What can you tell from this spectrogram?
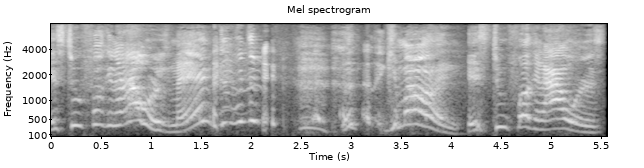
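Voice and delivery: high, laughing disbelief at the runtime; exasperated disbelief. Retold or imitated. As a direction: squeal it out in mock outrage at how long it is. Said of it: "I kept looking at my watch like".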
